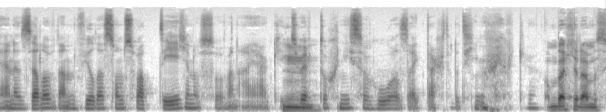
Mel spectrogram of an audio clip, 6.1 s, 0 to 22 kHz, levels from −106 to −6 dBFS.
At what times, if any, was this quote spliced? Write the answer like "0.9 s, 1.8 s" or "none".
2.8 s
